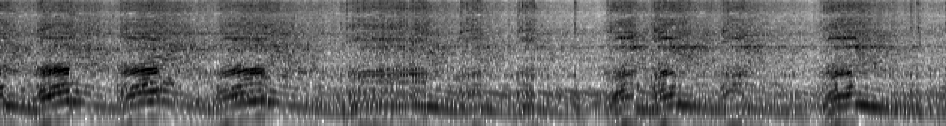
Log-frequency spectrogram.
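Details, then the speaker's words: Grass cutter (small two-stroke, gasoline) that would not start despite fuel and spark; after the carburetor was primed with gasoline and the unit taken apart, it revs up and down smoothly with each throttle blip, no stumbling: running normally. "Okay na mga lods. Bandar na. Gagawin na."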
